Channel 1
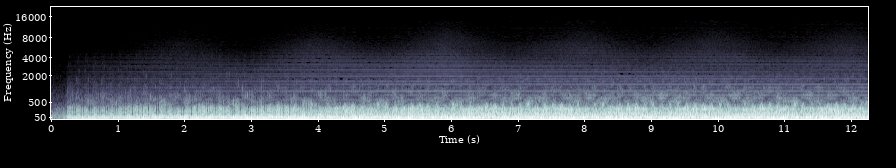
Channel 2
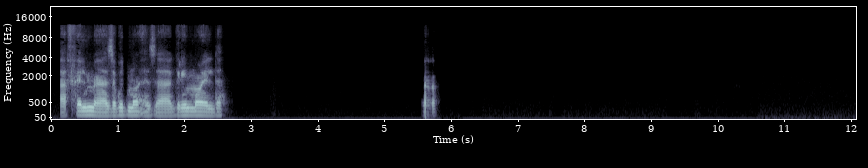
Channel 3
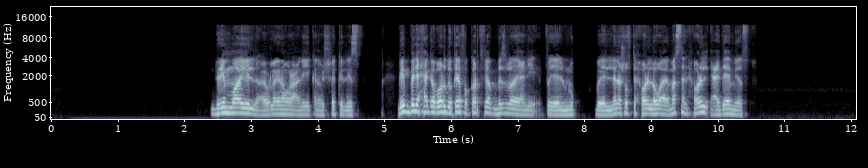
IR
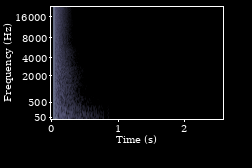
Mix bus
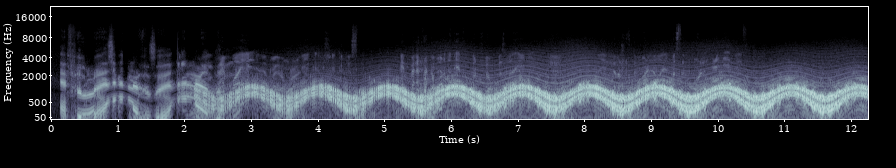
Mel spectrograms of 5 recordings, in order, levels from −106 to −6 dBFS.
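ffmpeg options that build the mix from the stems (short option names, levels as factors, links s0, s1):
-filter_complex "[0:a]adelay=1900,volume=1.06[s0];[1:a]equalizer=f=600:t=o:w=1.6:g=12,volume=0.282,asplit=2[s1][s2];[s2]volume=0.251[s3];[2:a]volume=0.106[s4];[3:a]atrim=start_sample=2205[s5];[s3][s5]afir=irnorm=-1:irlink=0[s6];[s0][s1][s4][s6]amix=inputs=4:normalize=0,acompressor=mode=upward:threshold=0.00158:ratio=2.5,highpass=140,lowpass=4800,aeval=exprs='val(0)*sin(2*PI*740*n/s+740*0.4/0.99*sin(2*PI*0.99*n/s))':c=same"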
